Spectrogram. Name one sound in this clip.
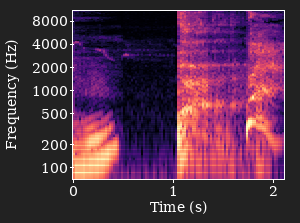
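A man shouts angrily, close by.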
